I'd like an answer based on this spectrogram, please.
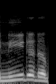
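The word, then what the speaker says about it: kneaded: ஐ நீடட் அப்படின்னா K silent, சரிங்களா? ஐ நீடட் அப்படின்னா நான் பிசைந்தேன்.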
